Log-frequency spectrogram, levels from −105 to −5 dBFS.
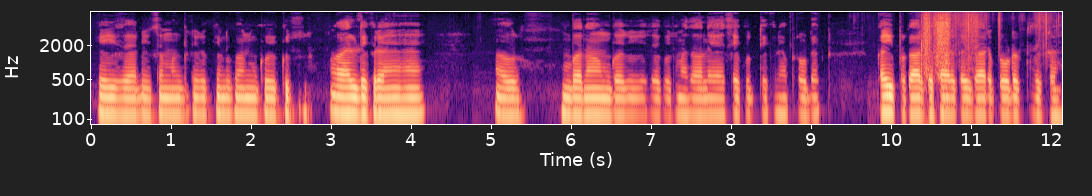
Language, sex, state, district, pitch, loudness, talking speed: Hindi, male, Uttar Pradesh, Varanasi, 120 Hz, -19 LUFS, 175 wpm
